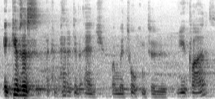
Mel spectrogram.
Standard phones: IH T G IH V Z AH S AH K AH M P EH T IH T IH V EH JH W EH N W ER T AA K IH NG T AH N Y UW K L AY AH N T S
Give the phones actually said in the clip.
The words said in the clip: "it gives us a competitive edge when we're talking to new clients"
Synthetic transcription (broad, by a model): IH T G IH V Z AH S AH K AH M P EH T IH T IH V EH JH W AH N W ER T AA K IH NG T AH N Y UW K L AY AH N T S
